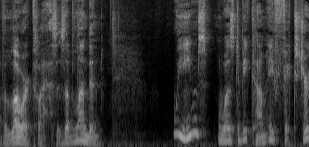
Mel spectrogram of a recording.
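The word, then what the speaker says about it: Wemyss: should be said as whis by the way it should properly be pronounced weams as it is in his native Scotland so that's what I'm going to do from now on weams came to Philadelphia in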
